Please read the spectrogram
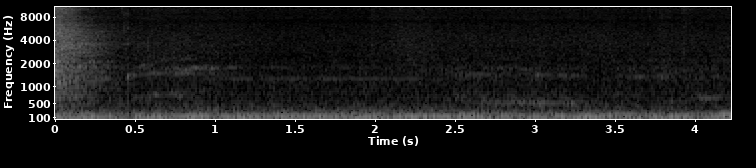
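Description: Steady low rumble of indoor background noise, with a short click at the very start.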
